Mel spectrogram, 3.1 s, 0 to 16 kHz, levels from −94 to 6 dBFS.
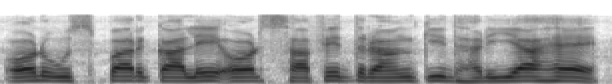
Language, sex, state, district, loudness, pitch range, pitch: Hindi, male, West Bengal, Alipurduar, -15 LUFS, 160-180 Hz, 170 Hz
